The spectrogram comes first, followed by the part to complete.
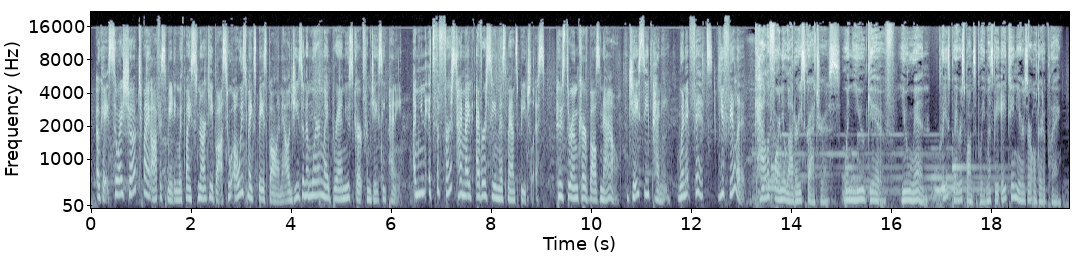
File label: commercial, commercial women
